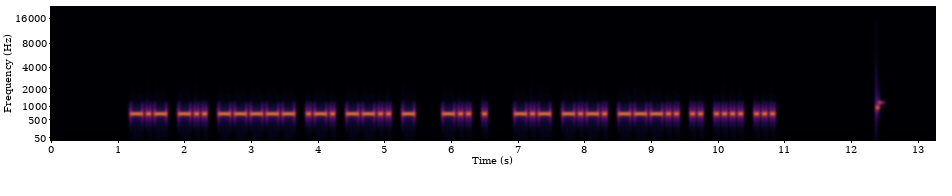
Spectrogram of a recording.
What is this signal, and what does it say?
Morse code, heard as a keyed tone, about 20 wpm, 690 Hz. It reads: KD0RZT DE KC8IHS
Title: USA Callsign DE Callsign 20wpm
